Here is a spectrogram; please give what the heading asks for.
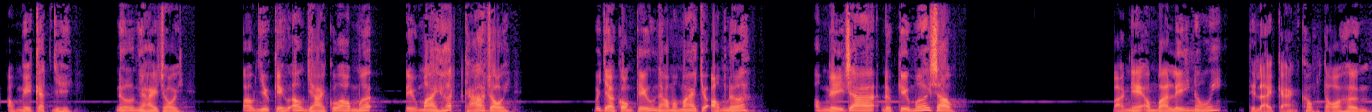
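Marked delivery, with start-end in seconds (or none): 0.1-9.7 higher, fast, pressing questions; agitated wife. Acted. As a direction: fire the questions at him, rising higher and faster.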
